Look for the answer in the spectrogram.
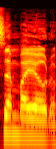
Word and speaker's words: symbiote: So yeah, that's she says it's symbiote. Apparently that is an accepted pronunciation in a lot of the world, but like I said, everything Marvel has pronounced it symbiote since day one.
